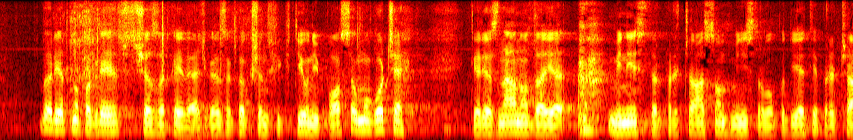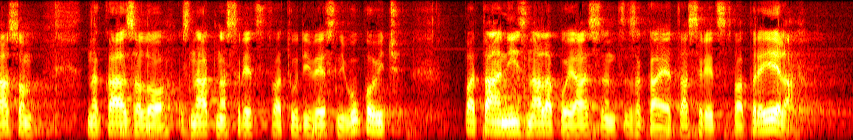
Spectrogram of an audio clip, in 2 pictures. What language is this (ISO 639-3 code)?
slv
